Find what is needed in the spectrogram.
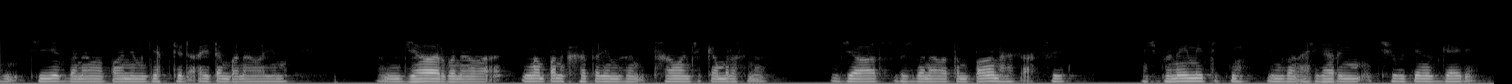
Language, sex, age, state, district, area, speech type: Kashmiri, male, 30-45, Jammu and Kashmir, Bandipora, rural, spontaneous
